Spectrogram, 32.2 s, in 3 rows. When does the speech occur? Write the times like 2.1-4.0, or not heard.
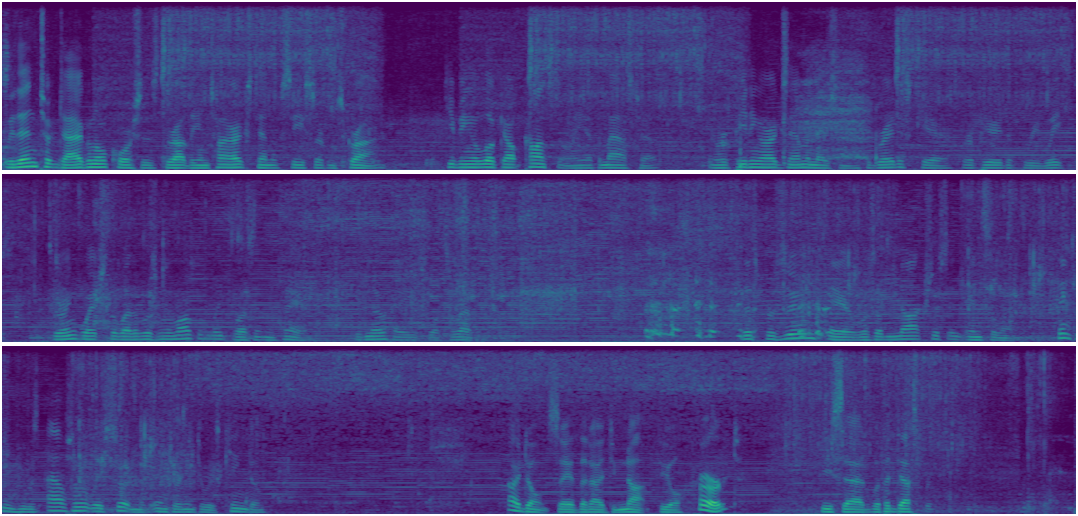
0.0-3.9, 4.5-15.6, 18.1-24.1, 26.5-30.8.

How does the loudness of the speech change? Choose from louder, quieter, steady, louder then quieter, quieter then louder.
quieter then louder.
